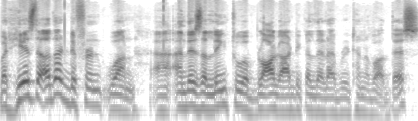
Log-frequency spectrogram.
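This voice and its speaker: Against a quiet background, a man with a non-native accent talks at a fairly quick pace in a fairly low pitch with a dark, mellow tone. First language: not English. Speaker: tech executive and speaker. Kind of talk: lecture. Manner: hesitant, many fillers.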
